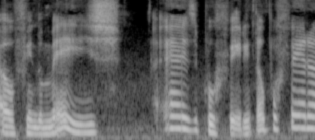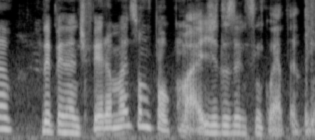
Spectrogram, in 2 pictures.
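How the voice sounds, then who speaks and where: A woman with a fairly low pitch talks at a moderate pace, her pitch swinging very widely while her loudness stays very even. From Brazil, Rio de Janeiro. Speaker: market food vendor. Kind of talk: street interview. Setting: outdoors on the street.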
